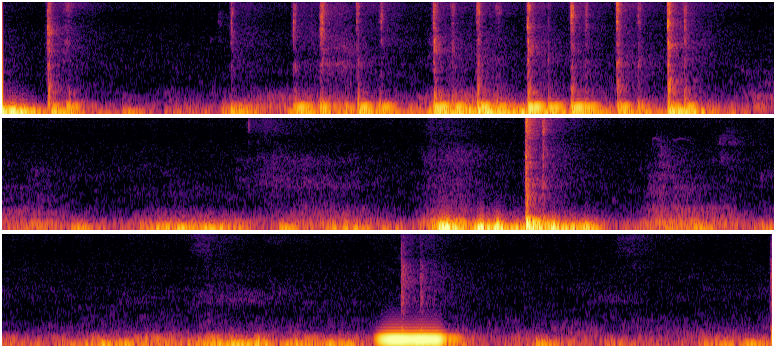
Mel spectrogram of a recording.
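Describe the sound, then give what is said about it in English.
Typing on a computer keyboard comes in quick bursts of clicks with short pauses between, fairly quiet and with no talk. “Type all this stuff in. Gotta find the website.”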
